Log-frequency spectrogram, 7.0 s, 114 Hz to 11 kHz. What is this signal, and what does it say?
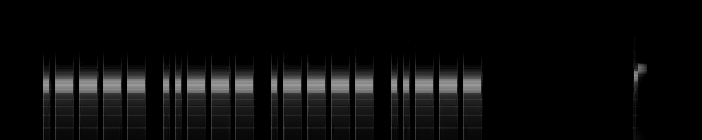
Morse code, heard as a keyed tone, about 20 wpm, 700 Hz. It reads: 1212
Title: Numbers - Contest Style - 4-Digit 20wpm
